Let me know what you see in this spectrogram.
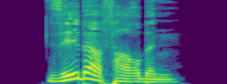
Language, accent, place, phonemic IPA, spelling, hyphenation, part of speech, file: German, Germany, Berlin, /ˈzɪl.bɐ.ˌfaʁ.bn̩/, silberfarben, sil‧ber‧far‧ben, adjective, De-silberfarben.ogg
- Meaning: silver-coloured, silvery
